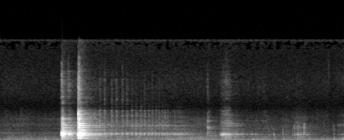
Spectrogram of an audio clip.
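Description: A metal cooking pot clanking twice in quick succession against the stove, about a second in, with a metallic ring that dies away over a second or so; a lighter clank follows near the end.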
